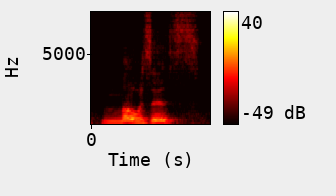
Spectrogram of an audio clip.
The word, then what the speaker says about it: Moses: off of the artist moses yes rhymes with noses uh i love that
